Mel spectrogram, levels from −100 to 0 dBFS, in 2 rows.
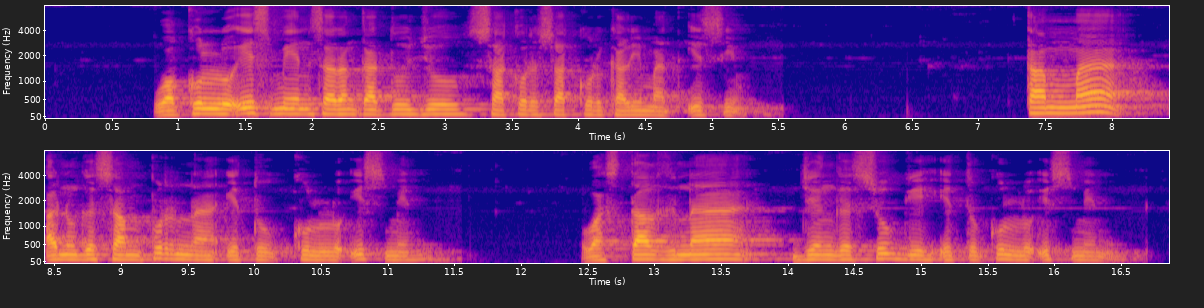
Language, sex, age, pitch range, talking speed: Indonesian, male, 50-69, 100-120 Hz, 65 wpm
